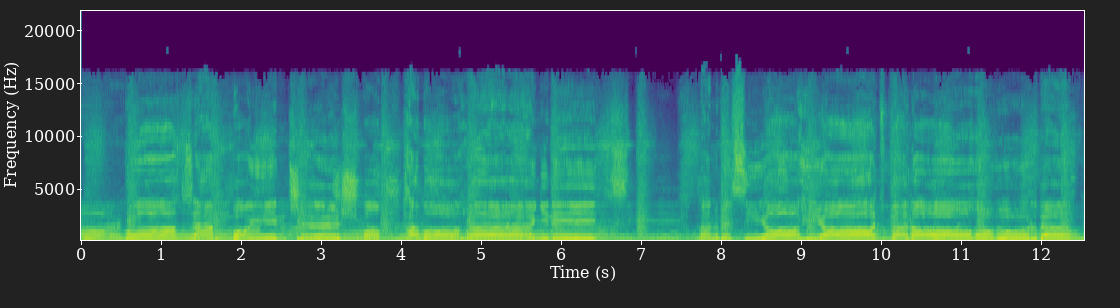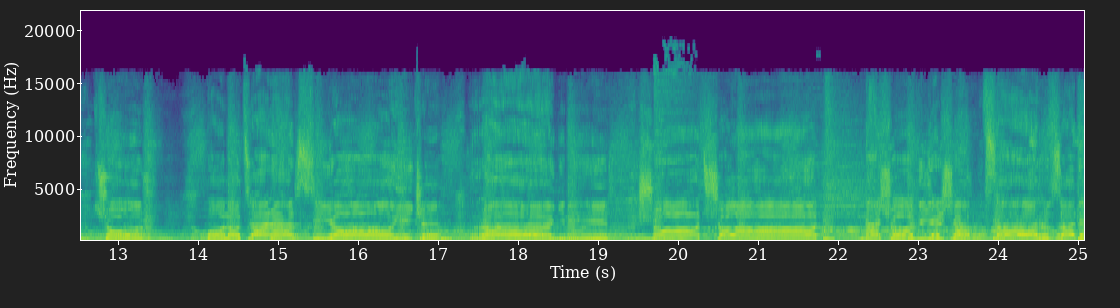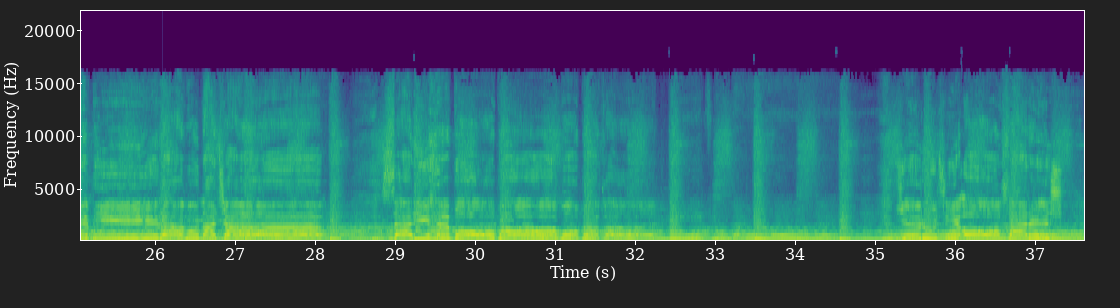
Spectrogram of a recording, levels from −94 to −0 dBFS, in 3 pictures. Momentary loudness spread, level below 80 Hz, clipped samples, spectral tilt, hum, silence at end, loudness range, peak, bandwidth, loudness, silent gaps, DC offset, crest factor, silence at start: 6 LU; -20 dBFS; under 0.1%; -4.5 dB/octave; none; 0 s; 3 LU; 0 dBFS; 16.5 kHz; -13 LUFS; none; 0.2%; 12 dB; 0 s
